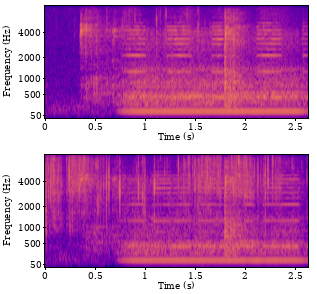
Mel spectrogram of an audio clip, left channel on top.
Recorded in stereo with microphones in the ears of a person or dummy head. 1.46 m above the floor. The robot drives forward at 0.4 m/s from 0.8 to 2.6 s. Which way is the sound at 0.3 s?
15° left (ahead or behind).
